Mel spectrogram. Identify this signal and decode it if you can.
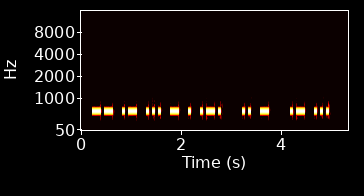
Morse code, heard as a keyed tone, about 20 wpm, 610 Hz. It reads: MASTER IT AS
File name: 2012-01-mp3 / n05-CAME BACK TO HAM RADIO AFTER 30 YEARS OF INTERVAL-20wpm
